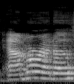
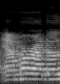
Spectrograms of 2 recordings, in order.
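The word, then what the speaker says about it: Amaretto: it's amoretta swirl but I always want to say arto I don't know where the heck that came from but I know I've said it wrong in my other videos like a ding-dong but amoretto swirl it's a little bit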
